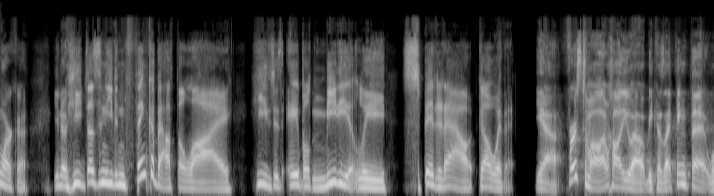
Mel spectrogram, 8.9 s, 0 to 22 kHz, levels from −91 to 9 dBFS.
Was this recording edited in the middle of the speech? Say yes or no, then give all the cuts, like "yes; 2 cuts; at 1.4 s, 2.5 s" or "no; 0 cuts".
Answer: yes; 5 cuts; at 1.0 s, 3.4 s, 3.9 s, 6.0 s, 7.6 s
